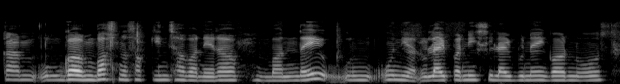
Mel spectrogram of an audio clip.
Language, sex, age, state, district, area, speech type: Nepali, female, 30-45, West Bengal, Jalpaiguri, urban, spontaneous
